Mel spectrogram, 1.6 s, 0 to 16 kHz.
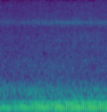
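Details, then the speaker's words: Toyota 4Runner after new ignition coils fixing P0300 misfire; recorded outside, deep even exhaust drone at smooth steady pitch with no stumbles or popping; firing cleanly on all cylinders. "oh yeah that really helped it helped I can't believe it"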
